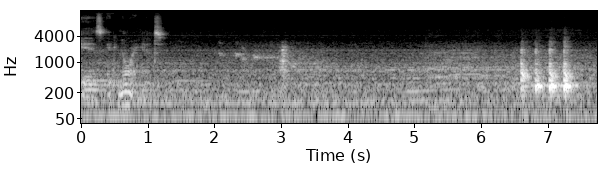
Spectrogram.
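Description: A door being knocked on, heard as a short faint tap early on and then a louder, quick series of raps near the end. Background room tone and a voice accompany it.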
